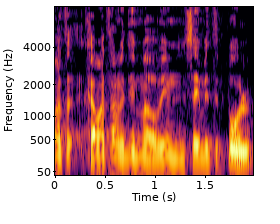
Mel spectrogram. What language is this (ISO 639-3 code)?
heb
